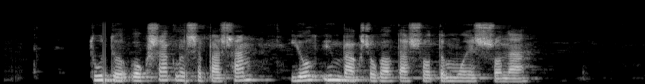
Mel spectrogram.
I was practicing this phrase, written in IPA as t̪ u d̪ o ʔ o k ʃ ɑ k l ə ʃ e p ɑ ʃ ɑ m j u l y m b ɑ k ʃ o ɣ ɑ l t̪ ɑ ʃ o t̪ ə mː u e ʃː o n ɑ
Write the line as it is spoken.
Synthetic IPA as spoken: t̪ u d̪ o ʔ o k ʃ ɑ k l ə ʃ e p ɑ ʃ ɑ m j o l y m b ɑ k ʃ o ɣ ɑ l t̪ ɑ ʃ o t̪ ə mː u e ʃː o n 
